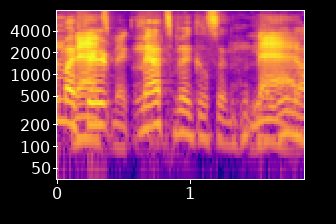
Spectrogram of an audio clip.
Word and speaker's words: Mads Mikkelsen: The Hunt with Matt Mikkelsen. Like, it was one of my Mads favorite. Mikkelsen. Mads Mikkelsen.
